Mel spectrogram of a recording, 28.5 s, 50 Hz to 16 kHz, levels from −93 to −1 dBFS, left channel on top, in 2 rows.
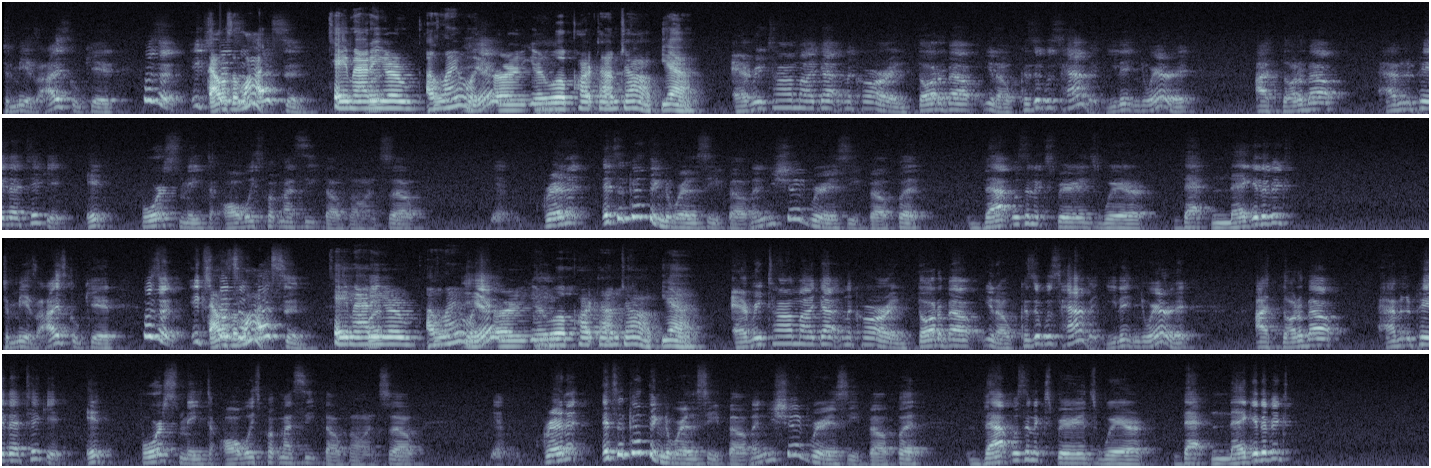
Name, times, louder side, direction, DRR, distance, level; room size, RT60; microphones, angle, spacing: voice 1, 0.0-1.1 1.4-3.0 3.6-3.8 4.6-5.0 5.3-5.6 7.3-11.9 12.5-13.3 13.8-15.3 15.7-18.4 19.2-19.3 19.7-23.4 23.9-25.7 26.0-27.1, right 2 dB, 60° right, 4 dB, 2.9 m, -32 dB
voice 2, 2.1-2.6 3.3-6.9, left 3 dB, 50° left, 5 dB, 2.2 m, -24 dB
21.0 x 12.5 x 3.5 m, 0.36 s
head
